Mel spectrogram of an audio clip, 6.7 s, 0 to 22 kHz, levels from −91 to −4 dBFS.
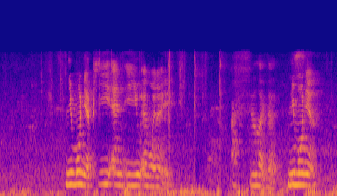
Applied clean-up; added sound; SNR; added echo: none; none; none; none.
